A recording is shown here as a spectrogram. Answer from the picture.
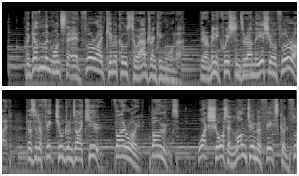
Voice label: Ad for talk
